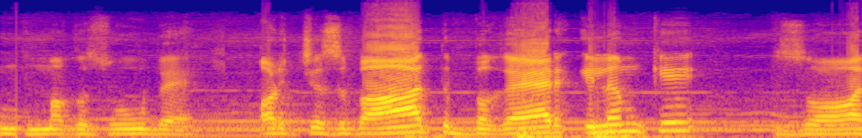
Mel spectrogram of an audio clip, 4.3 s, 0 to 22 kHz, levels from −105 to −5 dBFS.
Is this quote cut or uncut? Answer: cut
